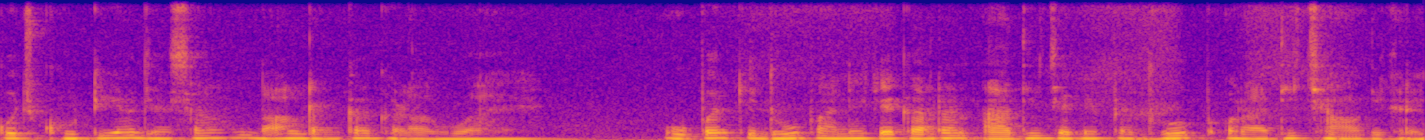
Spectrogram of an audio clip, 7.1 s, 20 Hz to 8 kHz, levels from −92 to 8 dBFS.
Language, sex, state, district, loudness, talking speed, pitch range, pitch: Hindi, male, Chhattisgarh, Sukma, -15 LUFS, 195 wpm, 120-145 Hz, 135 Hz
